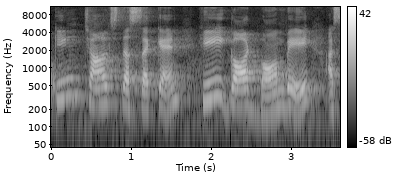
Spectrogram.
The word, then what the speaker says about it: Charles: Okay, அவங்கள இந்த King George Charles சார்லஸ் சொல்லக்கூடாது, ஸ்டைலில் நம்ம சொல்லணும், CHARLES, சார்ல்ஸ். சார்லஸ் அப்படி சொல்லக்கூடாது, சார்லஸ்ன்றதை விட you have to pronounce it ஆஸ் சார்ல்ஸ்.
